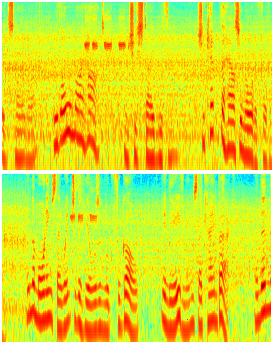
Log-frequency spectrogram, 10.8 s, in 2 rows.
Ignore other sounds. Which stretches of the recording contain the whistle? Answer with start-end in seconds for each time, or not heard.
1.6-2.6, 6.8-7.3.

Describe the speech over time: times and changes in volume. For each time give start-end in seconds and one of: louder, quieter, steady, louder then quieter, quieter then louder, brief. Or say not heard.
0.0-10.7 steady.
